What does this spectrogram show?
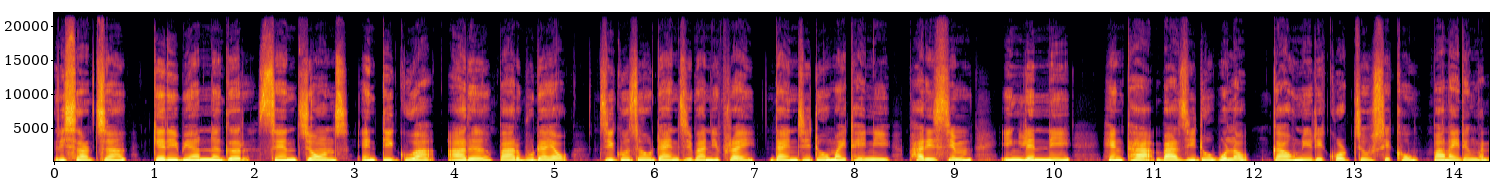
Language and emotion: Bodo, neutral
